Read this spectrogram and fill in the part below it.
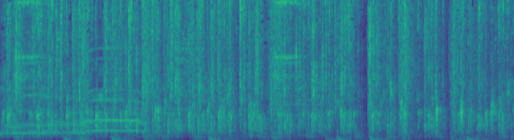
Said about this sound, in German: Applaus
